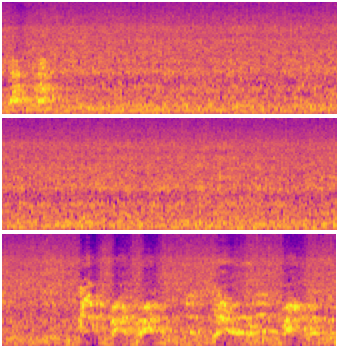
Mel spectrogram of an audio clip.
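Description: Dog barking and yelping in shelter kennels over a steady low hum: a short bark right at the start, then a run of barks and yelps from about seven and a half seconds in.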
